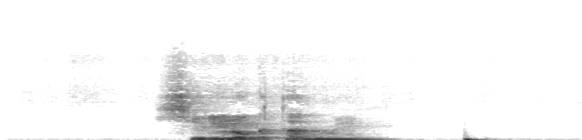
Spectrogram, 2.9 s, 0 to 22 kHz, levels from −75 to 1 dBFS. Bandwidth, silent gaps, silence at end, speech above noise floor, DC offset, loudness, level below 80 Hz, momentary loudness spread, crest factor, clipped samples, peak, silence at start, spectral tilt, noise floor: 14 kHz; none; 0.45 s; 40 dB; under 0.1%; -24 LUFS; -46 dBFS; 12 LU; 18 dB; under 0.1%; -8 dBFS; 0.8 s; -5 dB/octave; -62 dBFS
